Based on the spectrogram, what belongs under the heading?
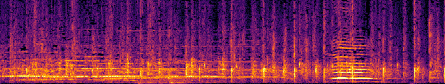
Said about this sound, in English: That's the show. Thank you for coming. Thank you. New York Comedy Festival. Thank you. And keep applauding for Rachel Dratch was here.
